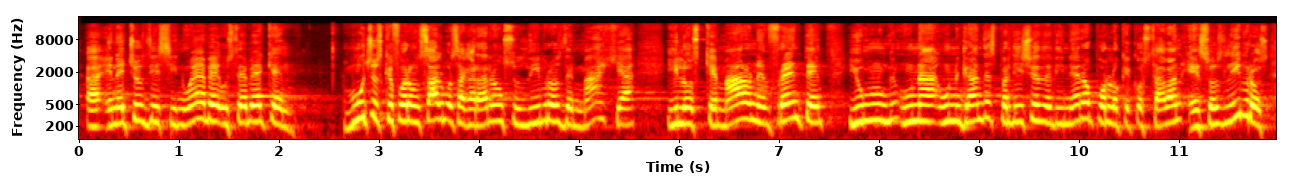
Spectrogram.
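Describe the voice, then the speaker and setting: A man's voice: very high-pitched, steady tone, normal speed, a little mellow. A male pastor preaching a sermon, emphatic and full of rhetorical questions. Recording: long hall reverb.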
